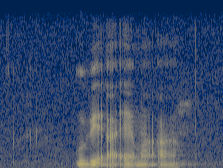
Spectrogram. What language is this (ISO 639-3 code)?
nso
